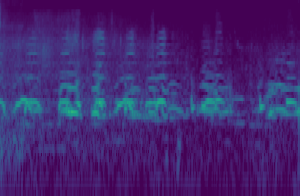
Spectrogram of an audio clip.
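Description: A goose honks repeatedly, a loud run of nasal, brassy calls in quick irregular succession with no one speaking.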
